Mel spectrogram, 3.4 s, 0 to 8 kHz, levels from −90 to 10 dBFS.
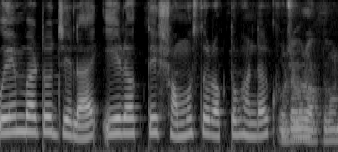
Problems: background conversations at intervals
